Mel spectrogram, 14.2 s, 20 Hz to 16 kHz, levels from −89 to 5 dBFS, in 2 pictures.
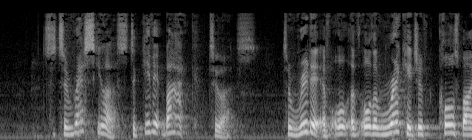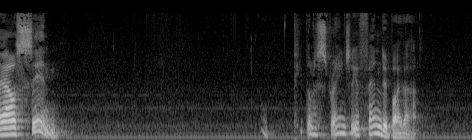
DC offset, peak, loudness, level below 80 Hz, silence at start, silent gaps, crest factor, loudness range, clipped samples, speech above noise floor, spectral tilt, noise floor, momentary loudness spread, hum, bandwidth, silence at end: under 0.1%; -2 dBFS; -20 LUFS; -54 dBFS; 0.7 s; none; 20 dB; 16 LU; under 0.1%; 33 dB; -5.5 dB/octave; -53 dBFS; 17 LU; 50 Hz at -50 dBFS; 11.5 kHz; 0.85 s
